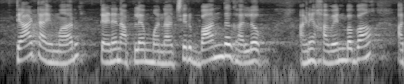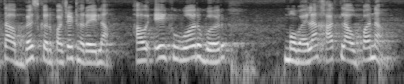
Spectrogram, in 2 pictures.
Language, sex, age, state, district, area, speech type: Goan Konkani, female, 30-45, Goa, Ponda, rural, spontaneous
